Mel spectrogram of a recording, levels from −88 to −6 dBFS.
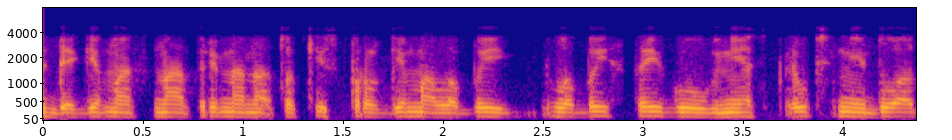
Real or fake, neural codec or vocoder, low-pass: real; none; 7.2 kHz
